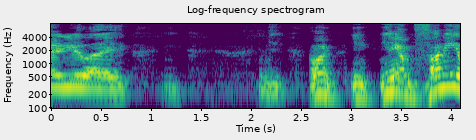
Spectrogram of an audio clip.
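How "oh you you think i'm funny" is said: higher-pitched mock gangster challenge; Joe Pesci. Friend quoting Goodfellas to co-host, higher mock-offended gangster voice. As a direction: act offended, playing the movie tough guy. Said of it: "Joe Pesci".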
